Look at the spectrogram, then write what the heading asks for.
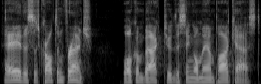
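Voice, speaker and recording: A man's voice: medium pitch, moderate pace, faint music behind. A man in his twenties from Georgia, hosting a solo podcast and earnestly sharing a personal testimony in a reflective, storytelling way with frequent ums. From Georgia, United States. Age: 20s. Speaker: podcast host.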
